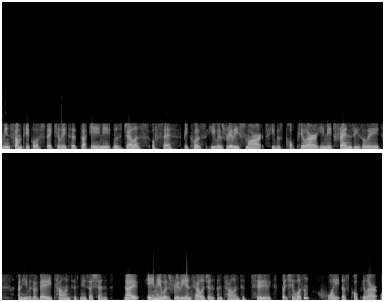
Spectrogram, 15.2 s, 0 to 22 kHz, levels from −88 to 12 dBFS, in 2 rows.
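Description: At 1.86 s a short stall from a late packet holds the speech for 78 ms, to 1.96 s. The last sound is stretched with a slight buzz or dip, then resumes exactly where it stopped. Unlike packet loss, no speech is missing, only drawn out.

Just after, from 1.98 to 2.02 s, a short concealed packet loss leaves a brief smear. About 60 ms of speech never arrived and only 23 ms of synthetic continuation covers it. Unlike the stall before it, this skips real content, so a small part of a sound drops out.

From 14.77 to 15.21 s a jitter buffer speed-up runs the speech at 108% of its pace. About 40 ms, in total, of short pitch-period pieces is cut out to reduce excess delay. It sounds hurried, yet the pitch stays the same. That separates it from a simple playback-rate change, and it is a continuous squeeze rather than a single gap. The G.711 A-law call path keeps everything below 4 kHz.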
